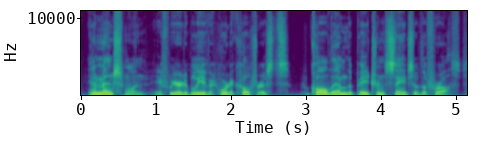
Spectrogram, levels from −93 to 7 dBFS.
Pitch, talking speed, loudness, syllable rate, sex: 95 Hz, 210 wpm, -17 LUFS, 6.2 syllables/s, male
